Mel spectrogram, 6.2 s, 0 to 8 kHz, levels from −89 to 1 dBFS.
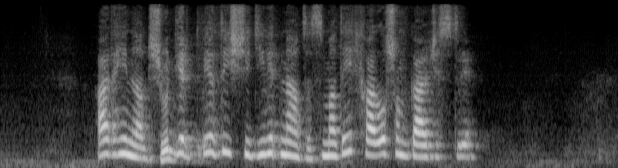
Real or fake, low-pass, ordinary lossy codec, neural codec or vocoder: fake; 7.2 kHz; MP3, 64 kbps; codec, 16 kHz, 0.5 kbps, X-Codec, HuBERT features, trained on LibriSpeech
